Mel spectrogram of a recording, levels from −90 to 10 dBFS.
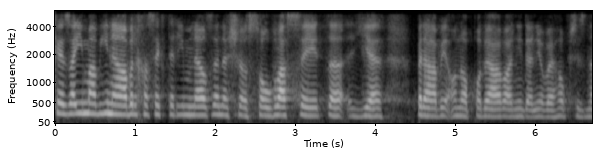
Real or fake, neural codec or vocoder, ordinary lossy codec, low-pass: fake; codec, 16 kHz in and 24 kHz out, 0.9 kbps, LongCat-Audio-Codec, fine tuned four codebook decoder; AAC, 32 kbps; 5.4 kHz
